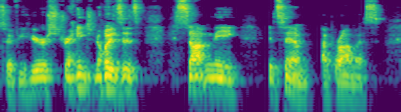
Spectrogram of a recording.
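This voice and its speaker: A man speaks at a medium pitch. The pace is moderate. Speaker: candle reviewer. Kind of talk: product review.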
